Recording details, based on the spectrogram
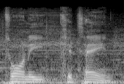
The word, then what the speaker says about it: Tawny Kitaen: Uh, I believe her name is pronounced Tawny Kitaen.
